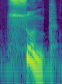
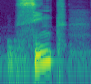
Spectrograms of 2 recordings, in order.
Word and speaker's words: sunt: De aceea mă și întrebam cu altă ocazie, de ce, din moment ce limba română a evoluat din latina populară, a impus Academia rostirea verbului a fi la persoana întâia singular și a treia plural, sunt, ca în latina clasică. Doar ne este clar că strămoșii noștri au ales pronunția din latina vulgară, sint, care l-a dat pe sunt, eu sunt, ei sunt, și nu pe sunt din latina cultă.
